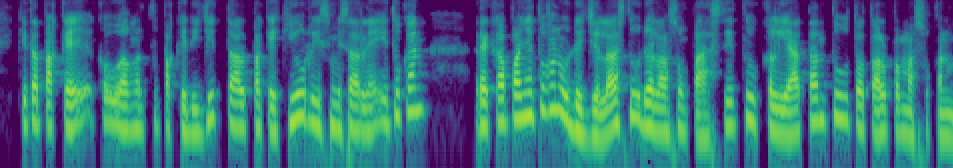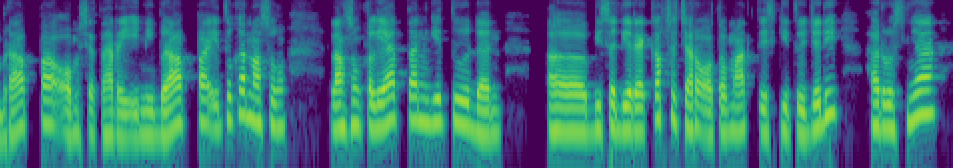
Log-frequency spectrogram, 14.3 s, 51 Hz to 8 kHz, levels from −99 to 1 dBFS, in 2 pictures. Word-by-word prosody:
kita 195 +1 0
pakai 175 -1 +1
keuangan 165 0 -1
tuh 185 - -15
pakai 155 - -3
digital, 190 +3 0
pakai 170 -2 -2
QRIS 205 -2 0
misalnya 165 -2 0
itu 195 - -4
kan 285 +1 0 0.4
rekapannya 205 +6 +4
tuh 290 +4 -2
kan 300 - +1
udah 165 -9 +3
jelas 145 +6 +3
tuh 245 - 0
udah 185 - +4
langsung 155 +1 -1
pasti 130 +9 -2
tuh 215 +3 -1
kelihatan 165 +5 +1
tuh 230 -2 -1
total 155 -4 +1
pemasukan 135 -2 -4
berapa, 180 +8 0
omset 145 -1 -4
hari 140 -2 -1
ini 140 +1 -3
berapa, 195 +7 +2
itu 165 - -4
kan 255 -2 +4
langsung 195 -3 +1 0.3
langsung 170 +2 +2
kelihatan 210 +4 +2
gitu 200 -3 0
dan, 145 -1 +1 0.4
eee, 155 -1 +3
bisa 165 +1 0
direkap 165 +7 +3
secara 185 -7 +1
otomatis 150 0 -2
gitu 150 -1 -3
jadi 200 - +1 0.2
harusnya, 180 +9 +3
175 Hz, 190 wpm, -20 LUFS, 155-205 Hz, 0.4 s, rekapannya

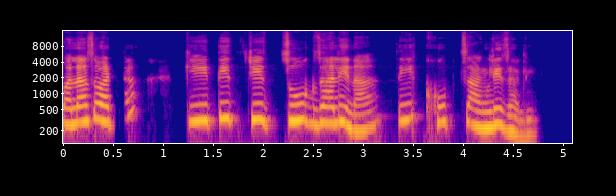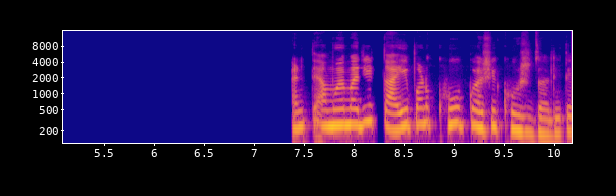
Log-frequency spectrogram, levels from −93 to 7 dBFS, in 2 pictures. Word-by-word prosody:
मला 270 +2 +5
असं 325 +2 +2
वाटतं, 305 - +3 0.5
की 310 +1 +3
ती 345 0 +6 0.2
जी 330 0 +5 0.2
चूक 310 -2 +4
झाली 280 +1 +3
ना, 205 -2 0 0.3
ती 315 +1 -1 0.2
खूप 295 +1 -5
चांगली 250 -2 +3
झाली. 165 -7 -5 2.6
आणि 225 +1 -4
त्यामुळे 245 +1 +1
माझी 260 +3 0
ताई 220 0 0
पण 270 0 -4
खूप 260 -1 -5
अशी 230 +1 -1
खुश 205 -5 -3
झाली 170 -1 -6
ते 190 - -6
260 Hz, 135 wpm, -17 LUFS, 225-300 Hz, 2.6 s, ती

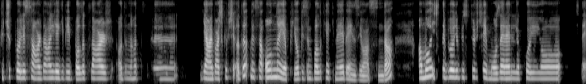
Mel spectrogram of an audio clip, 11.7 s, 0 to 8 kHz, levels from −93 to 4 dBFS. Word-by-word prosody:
küçük, 260 +2 -8
böyle, 235 -1 +4
sardalya 230 0 0
gibi 225 -1 -6
balıklar, 215 0 +2
adını 215 +1 -9
hat, 220 +1 -8 0.3
eee, 195 0 -7 0.5
yani 210 -2 +5
başka 215 +4 -1
bir - - -17
şey 285 +4 -7
adı. 325 +2 +3
Mesela 255 -2 -1
onunla 265 +1 +5
yapıyor, 200 -2 +1
bizim 220 0 -9
balık 220 +1 0
ekmeğe 210 -2 -2
benziyor 165 -3 -3
aslında. 160 +3 -1 0.5
Ama, 265 +6 +5
işte, 270 -2 -5
böyle 255 -1 +4
bir 250 - -6
sürü 255 +1 -8
şey, 250 0 -1
mozerella 215 +1 +1
koyuyor, 210 -1 -1 0.3
işte, - - -12
220 Hz, 155 wpm, -24 LUFS, 210-240 Hz, 0.5 s, yani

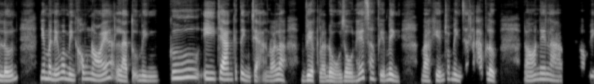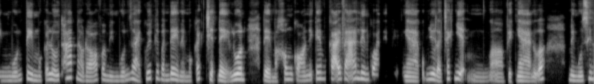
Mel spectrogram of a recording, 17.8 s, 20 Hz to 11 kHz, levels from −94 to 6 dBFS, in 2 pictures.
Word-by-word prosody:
lớn 175 +6 +3 0.3
nhưng 260 -1 +1
mà 245 - +5
nếu 205 0 +1
mà 255 - 0
mình 210 -4 0
không 235 +3 -3
nói 195 -2 +4
á, 285 - +1
là 165 -4 +3
tụi - - -5
mình 170 -2 -5 0.2
cứ 285 +3 0
y 240 -1 +4
chang 215 -3 +7
cái 250 - -6
tình 210 -9 0
trạng 155 - -1
đó 170 +3 -1
là 210 -1 +2 0.3
việc 180 -1 +3
là 150 - -1
đổ 150 -5 0
dồn 160 -1 0
hết 255 +7 +1
sang 250 -4 +1
phía - - -2
mình 200 -5 +1 0.3
và 170 -2 +1
khiến 175 +2 -2
cho 235 - -5
mình 205 -5 -2
rất - - -5
là - - -6
áp - - -2
lực. - - +3 0.4
Đó, 170 +2 0
nên 225 0 -1
là 195 - -2 0.3
giờ - - -8
mình 170 -1 -8
muốn 170 +4 -5
tìm 215 -6 0
một 175 - -8
cái 205 - -4
lối 200 -3 +1
thoát 285 +4 +1
nào 225 - -4
đó 165 +3 -1
và 210 - -3
mình 170 -3 -7
muốn 170 +4 -6
giải 230 -3 0
quyết 250 +1 -2
cái 255 - -5
vấn 205 -2 -3
đề 210 -2 +3
này 165 -1 -7
một 160 - -11
cách 225 +7 -3
triệt - - +4
để 175 -4 +4
luôn 220 +2 +6 0.3
để - - +3
mà 145 -1 -7
không 220 +4 -2
có 170 - 0
những 185 +3 -5
cái 245 0 -1
cãi 225 - +6
vã 245 - +5
liên 235 -3 0
quan 215 -2 -1
đến - - -21
việc - - -31
nhà 160 -2 +1
cũng 215 - -10
như 220 - +3
là - - +1
trách 245 +1 -1
nhiệm, 235 - +4
ừm, 155 -1 -13
ờ, - - -3
việc 150 - -3
nhà 160 -3 +3
nữa. 155 +9 +3 0.4
Mình 185 -3 -2
muốn 170 - -2
xin 245 +7 +4
195 Hz, 300 wpm, -24 LUFS, 170-230 Hz, 0.4 s, chang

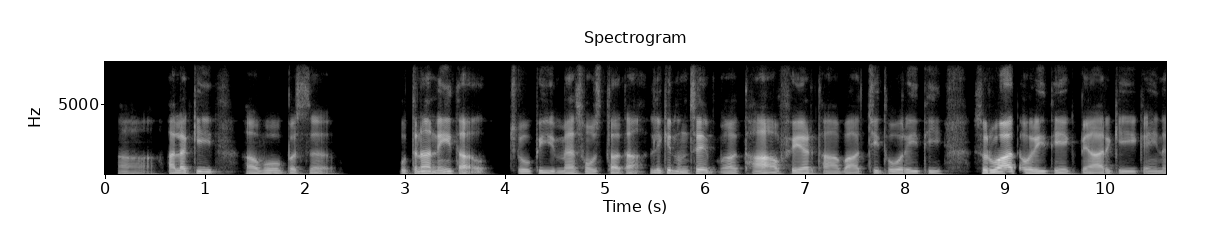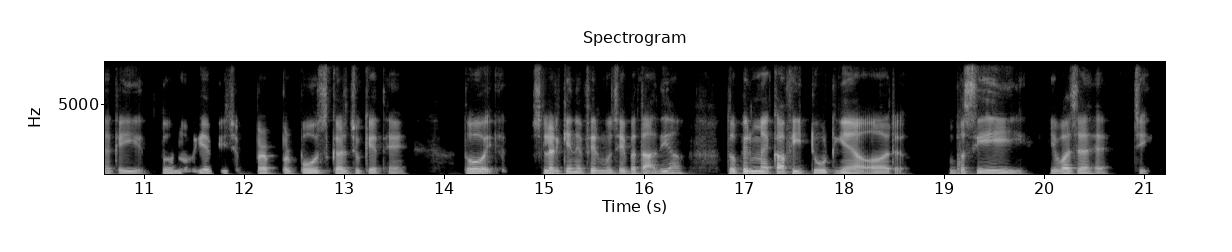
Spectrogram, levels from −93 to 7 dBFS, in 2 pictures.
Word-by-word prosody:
हाँ। 95 -9 -11
हालाँकि 125 +4 +2 0.3
अ, 105 - 0
वो 115 +3 0
बस 115 0 -4 0.9
उतना 155 +4 +4
नहीं 130 +2 +4
था - - +6 0.4
जो 105 -1 -2
भी 110 -2 0
मैं 105 +2 +1
सोचता 105 -1 -1
था। - - -1
लेकिन 135 +7 0
उनसे 125 +1 +3 0.2
अ, 105 0 0
था 100 -1 +6
अफेयर 110 +1 +2
था, 105 0 0
बातचीत 100 +2 -3
हो 105 0 +1
रही 105 -1 0
थी। 105 -1 -4 0.4
शुरुआत 135 +2 +9
हो 110 - +4
रही 105 0 +4
थी 110 -1 +2
एक 105 0 -8
प्यार 100 +1 +2
की 100 -2 -4
कहीं 100 0 -4
न 100 -1 -4
कहीं 100 -1 -3 0.2
दोनों 105 +1 -4
के 105 -1 0
बीच 100 +1 -10 0.2
प्र 105 - +2
प्रपोज़ 110 +1 -1
कर 105 -1 +2
चुके 105 -1 -3
थे। 95 -2 -5 0.6
तो 160 - +2
उस - - -10
लड़के 110 +1 +2
ने 125 -1 -1
फिर 120 +1 0
मुझे 110 0 -2
बता 105 -1 0
दिया 170 +3 -4 0.5
तो 150 -2 0
फिर 150 +1 +3
मैं 145 -2 +3
काफ़ी 140 +2 +2
टूट 130 -1 -1
गया 110 -2 +3
और 100 -8 -4 0.4
बस 130 +4 -4
यही, 120 -2 0 0.3
ये 110 - -3
वजह 110 +1 +1
है। 95 - -9 0.2
जी। - - -9
110 Hz, 175 wpm, -24 LUFS, 105-120 Hz, 0.9 s, शुरुआत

